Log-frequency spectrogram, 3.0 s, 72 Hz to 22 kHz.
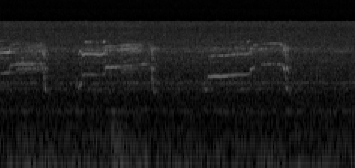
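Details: Fledged white-tailed eagle young back at the nest begging for food, 11 August 2014; a few thin, whistled screams that step up sharply in pitch, spaced irregularly over a low, noisy background.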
